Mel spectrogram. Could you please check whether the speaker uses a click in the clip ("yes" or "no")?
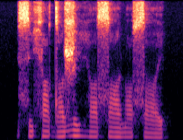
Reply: no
